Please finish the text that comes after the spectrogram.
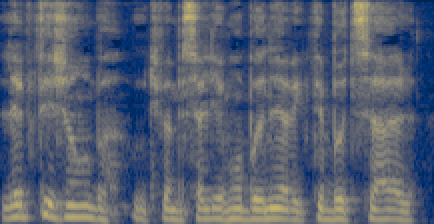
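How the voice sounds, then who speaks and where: A man voicing a shrill, ill-tempered working wife who scolds and shouts. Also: normal speed, husky. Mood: furious. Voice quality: piercing, shrill.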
